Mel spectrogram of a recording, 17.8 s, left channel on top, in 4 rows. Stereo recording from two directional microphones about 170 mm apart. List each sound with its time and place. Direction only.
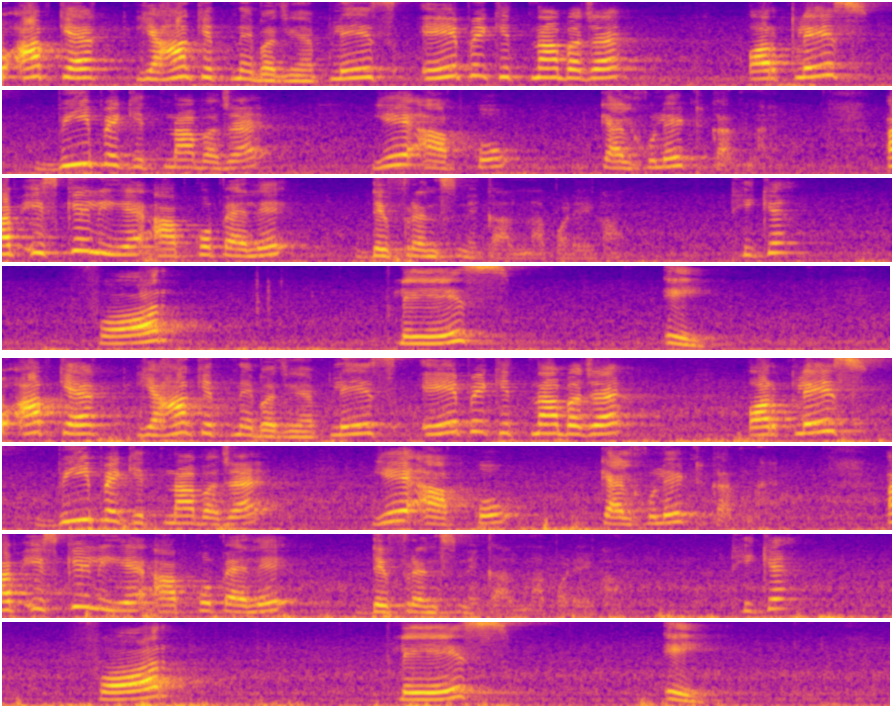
0.0 s a woman's voice: 20° left (ahead or behind)
12.5 s a woman's voice: 20° left (ahead or behind)
15.3 s a woman's voice: 25° left (ahead or behind)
